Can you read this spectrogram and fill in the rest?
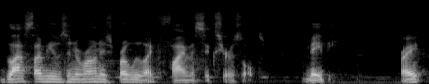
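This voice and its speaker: A man's voice: mid-range voice, brisk, creaky, soft background music. A man who writes and speaks publicly, giving an argumentative talk and building his points by listing them.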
